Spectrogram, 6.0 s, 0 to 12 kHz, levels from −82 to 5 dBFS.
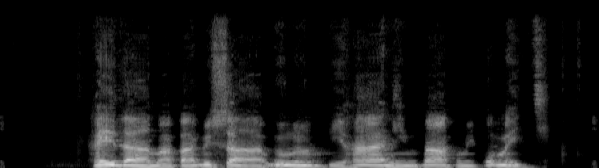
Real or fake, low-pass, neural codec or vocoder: fake; 10.8 kHz; codec, 24 kHz, 0.9 kbps, WavTokenizer, medium music audio release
